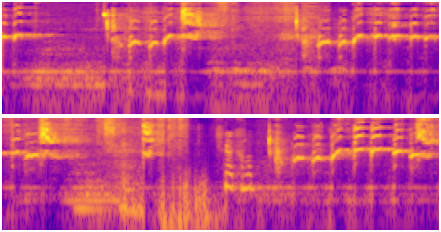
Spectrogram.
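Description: Cockatiels whistle short phrases of rising and falling notes, repeated in bursts, over a steady low hum and what sounds like people talking.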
